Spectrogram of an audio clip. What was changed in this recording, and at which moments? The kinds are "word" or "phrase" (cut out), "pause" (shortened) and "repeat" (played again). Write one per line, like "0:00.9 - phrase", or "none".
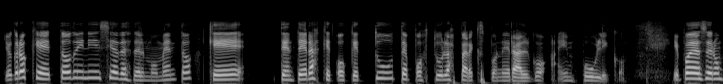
0:02.0 - pause
0:03.3 - phrase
